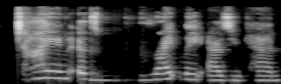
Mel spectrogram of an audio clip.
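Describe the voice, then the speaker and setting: Very slow speech from a woman with an American accent and ordinary pitch variation. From US South, Virginia. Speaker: pastoral counselor and empowerment coach. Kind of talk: podcast interview.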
